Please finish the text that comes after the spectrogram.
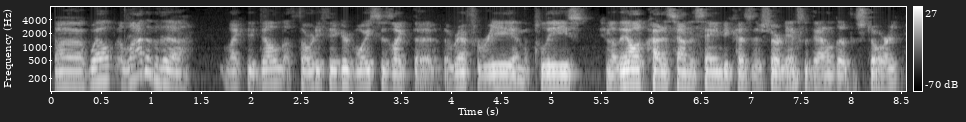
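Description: A man who is a guest author on a podcast, telling his story briskly in casual chat with plenty of fillers. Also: medium pitch, gravelly. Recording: dull lo-fi audio.

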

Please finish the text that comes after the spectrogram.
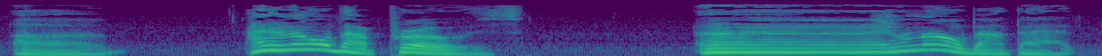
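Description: A man with a fairly high, husky voice hosts a conversational interview. His pitch swings widely as he talks. He is halting and rambling, often doubling back on his words. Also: wildly swooping pitch. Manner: halting, rambling, repeats himself. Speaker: interviewer, host.

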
